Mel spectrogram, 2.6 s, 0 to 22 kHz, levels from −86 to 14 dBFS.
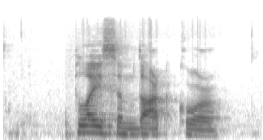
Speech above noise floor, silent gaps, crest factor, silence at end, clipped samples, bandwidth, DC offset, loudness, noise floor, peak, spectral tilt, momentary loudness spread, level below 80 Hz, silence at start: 33 dB; none; 22 dB; 0.45 s; under 0.1%; 14 kHz; under 0.1%; -27 LUFS; -59 dBFS; -6 dBFS; -4 dB/octave; 12 LU; -66 dBFS; 0.75 s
